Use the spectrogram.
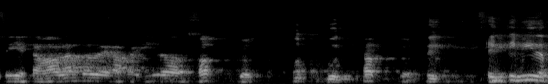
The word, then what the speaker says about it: Hopgood: Y la gente cree que como es húngaro, ruso, alemán, le ascriben muchas nacionalidades y es simplemente inglés, dos palabras sencillas en inglés.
